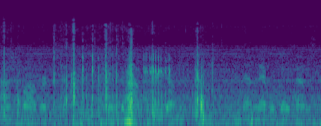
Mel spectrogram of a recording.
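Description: Faint voices with scattered short clicks and knocks, and a brief high chirp about halfway through.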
